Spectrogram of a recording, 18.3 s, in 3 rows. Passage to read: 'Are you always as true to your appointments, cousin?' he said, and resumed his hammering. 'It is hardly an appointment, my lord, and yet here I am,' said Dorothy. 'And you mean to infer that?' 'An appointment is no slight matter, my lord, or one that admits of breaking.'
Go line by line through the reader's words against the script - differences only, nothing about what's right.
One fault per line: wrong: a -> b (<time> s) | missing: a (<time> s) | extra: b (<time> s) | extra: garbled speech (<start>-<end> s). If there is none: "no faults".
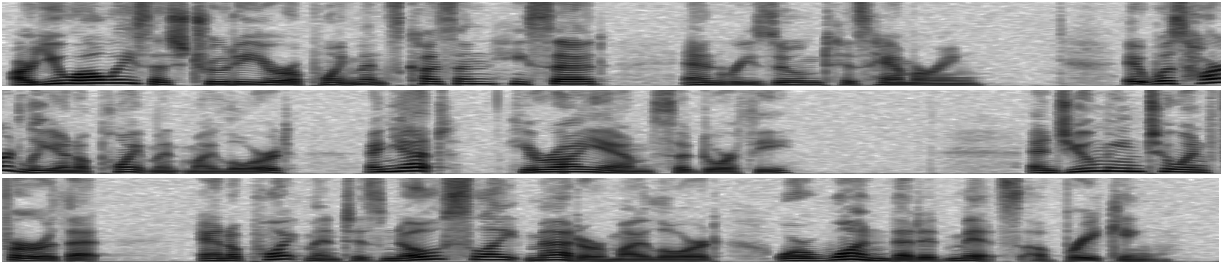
wrong: is -> was (5.8 s)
